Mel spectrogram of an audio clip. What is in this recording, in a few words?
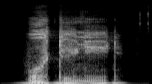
What Do You Need, human male evil; customnpcs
